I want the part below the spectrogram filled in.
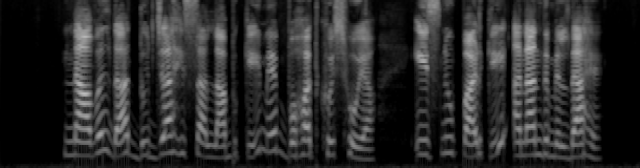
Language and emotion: Punjabi, happy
